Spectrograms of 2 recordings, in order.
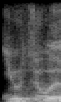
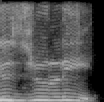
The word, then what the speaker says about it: usually: Coba lagi sekali lagi usually. Usually. Terlalu apa ya? Terlalu keras ya, terlalu agak ringan mungkin. Usually. Bacanya S agak nggak S persis, agak Z tapi U-nya kayaknya terlalu berat ya.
